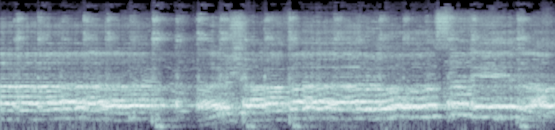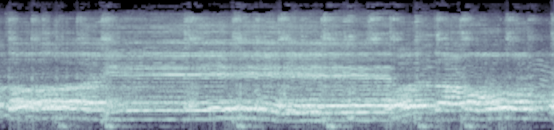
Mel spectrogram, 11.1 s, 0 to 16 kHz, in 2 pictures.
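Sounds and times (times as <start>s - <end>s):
frame drum beats: 0.0s - 11.0s
men singing devotional chant: 0.0s - 11.0s.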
